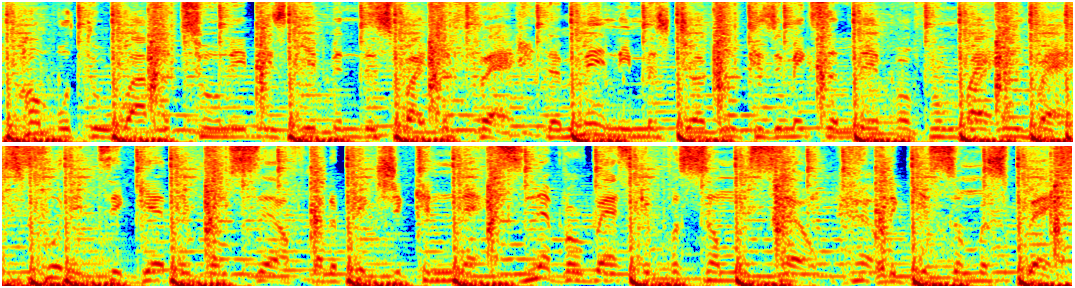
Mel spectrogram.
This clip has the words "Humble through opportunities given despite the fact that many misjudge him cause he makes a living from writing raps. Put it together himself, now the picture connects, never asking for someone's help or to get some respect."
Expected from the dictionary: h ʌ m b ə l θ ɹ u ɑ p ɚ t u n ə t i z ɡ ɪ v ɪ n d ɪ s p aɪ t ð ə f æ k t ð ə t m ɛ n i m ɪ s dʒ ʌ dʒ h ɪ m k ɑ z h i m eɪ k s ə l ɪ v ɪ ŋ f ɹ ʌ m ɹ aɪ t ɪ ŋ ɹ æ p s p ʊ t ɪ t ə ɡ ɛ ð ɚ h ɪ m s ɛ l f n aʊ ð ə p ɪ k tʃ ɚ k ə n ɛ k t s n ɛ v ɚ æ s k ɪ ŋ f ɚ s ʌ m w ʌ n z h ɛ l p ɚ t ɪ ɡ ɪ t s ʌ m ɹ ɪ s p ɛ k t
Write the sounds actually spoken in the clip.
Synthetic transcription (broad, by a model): h ʌ m b l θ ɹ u ɑ p ɚ t u n ə t i z ɡ ɪ v ɪ n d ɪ s p aɪ t ð ə f æ k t ð ə t m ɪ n i m ɪ s dʒ ʌ dʒ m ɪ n k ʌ z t m eɪ k s ə l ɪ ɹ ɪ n f ɹ ʌ m ɹ aɪ t ɪ ŋ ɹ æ s p ʊ t ɪ t ə ɡ ɛ ð ɚ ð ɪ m s ɛ l f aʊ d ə p ɪ k tʃ ɚ k ə n ɛ k t s n ɛ v ɚ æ s k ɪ f ɚ s ʌ m w ʌ n z h ɛ l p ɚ t ɪ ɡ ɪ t s ʌ m ɹ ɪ s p ɛ k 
